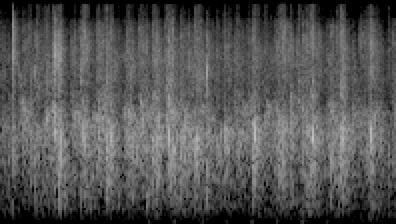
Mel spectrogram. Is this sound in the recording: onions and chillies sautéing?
no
